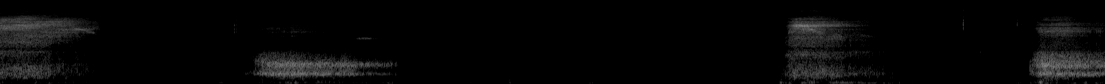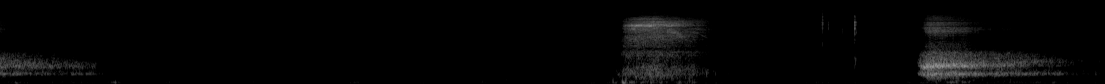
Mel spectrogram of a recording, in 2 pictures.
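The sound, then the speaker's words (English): A person takes three deep breaths, each a hissing inhale followed by a longer, lower exhale, with long silent pauses between the pairs. “Take another deep breath. Inhale, exhale three times.”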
